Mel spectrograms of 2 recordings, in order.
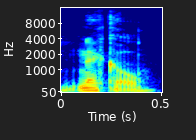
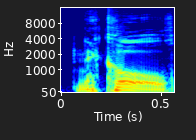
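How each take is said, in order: First: The name is said the Scottish way. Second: The name is said the French way. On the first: The speaker calls it right. "you pronounce it in Scottish" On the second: The speaker calls it wrong. "people like to call it Nicole, and I'm not French"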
